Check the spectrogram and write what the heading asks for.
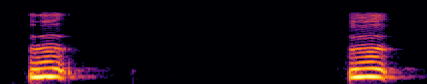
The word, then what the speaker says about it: う: The third sound is U, similar to U in foot. It is not pronounced A like A in the word nut. So it is U in Japanese.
